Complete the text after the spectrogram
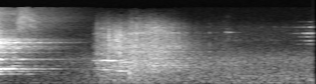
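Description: A metal shed door slides open with a scraping rattle.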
